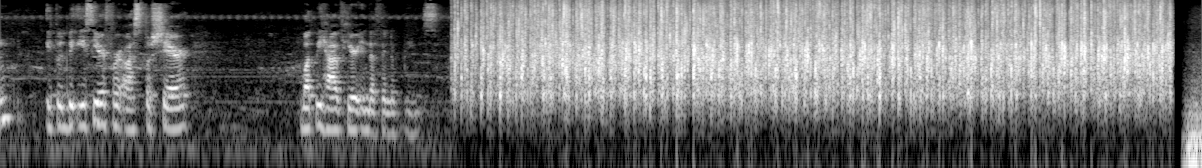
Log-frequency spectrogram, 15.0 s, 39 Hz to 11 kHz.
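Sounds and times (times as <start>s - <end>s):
crowd applauding: 5.6s - 14.7s.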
